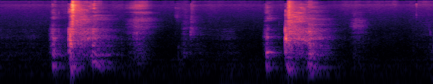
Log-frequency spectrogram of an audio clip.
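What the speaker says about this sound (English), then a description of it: "I got to sneeze." Two sharp sneezes from a person, each with a quick in-breath and an explosive burst, a couple of seconds apart, close and loud.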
